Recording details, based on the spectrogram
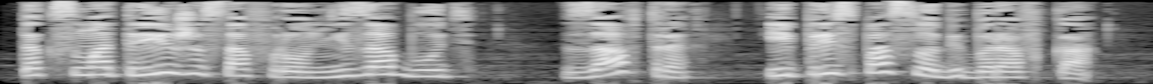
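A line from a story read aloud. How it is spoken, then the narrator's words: Loud. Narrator (Russian): громко сказал Сафрону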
